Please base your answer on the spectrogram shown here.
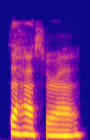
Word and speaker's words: Sahasrara: Sahasrara.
